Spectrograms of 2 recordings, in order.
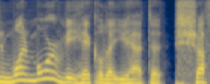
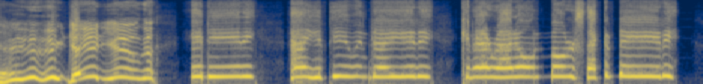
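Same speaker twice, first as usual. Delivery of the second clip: very high-pitched talking-cat pet voice. Retelling how the cameraman voiced the pets: imitating cameraman Kevin's pet voice. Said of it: "like cameraman Kevin did".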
